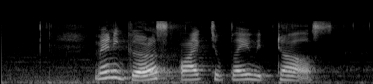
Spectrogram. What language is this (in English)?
Javanese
